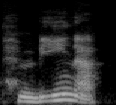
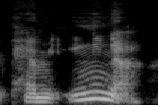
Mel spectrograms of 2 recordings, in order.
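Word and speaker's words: Pembina: we've got Waste Connections Pina or sorry pamina I I know the B is silent so I'm always trying to not use that be uh Enbridge foris Hydro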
